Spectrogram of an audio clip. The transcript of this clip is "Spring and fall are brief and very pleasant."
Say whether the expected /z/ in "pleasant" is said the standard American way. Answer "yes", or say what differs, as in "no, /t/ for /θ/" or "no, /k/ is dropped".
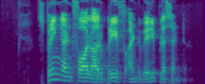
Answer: no, /s/ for /z/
